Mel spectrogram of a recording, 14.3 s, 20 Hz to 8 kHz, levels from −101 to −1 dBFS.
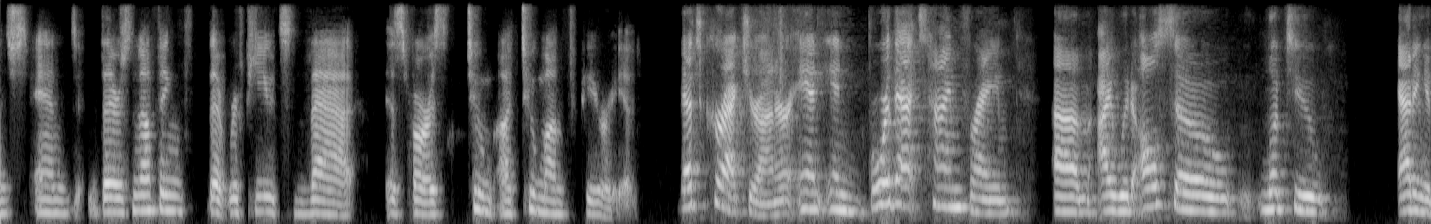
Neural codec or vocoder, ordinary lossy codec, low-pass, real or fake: none; AAC, 48 kbps; 7.2 kHz; real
